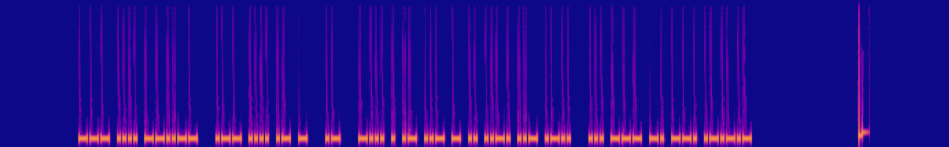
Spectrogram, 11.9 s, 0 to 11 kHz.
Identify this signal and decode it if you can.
Morse code, heard as a keyed tone, about 34 wpm, 700 Hz. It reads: OH, WHAT A BEAUTIFUL SONG.
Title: Sentences from Top 1000 Words - Review Part 2 - 35wpm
